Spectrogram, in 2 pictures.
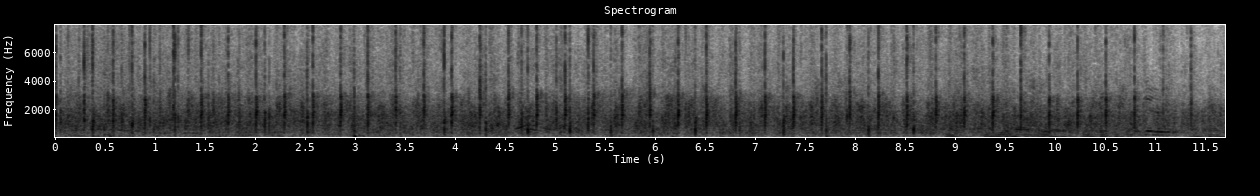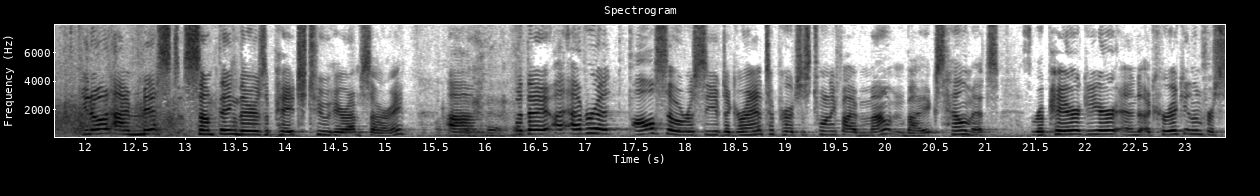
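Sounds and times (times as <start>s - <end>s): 
audience applause: 0.0s - 13.0s
speech: 12.8s - 23.3s.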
